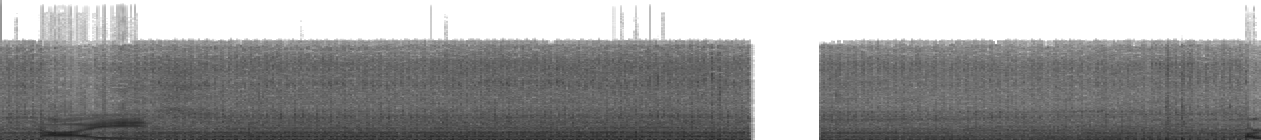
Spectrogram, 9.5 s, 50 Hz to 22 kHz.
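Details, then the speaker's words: 1969 Gravely 432 with a rebuilt K321 14 hp single-cylinder engine and a new piston, bench run for about half an hour. Steady, even beat with no knock or clatter; healthy normal running. The owner suspects a fuel pump problem, as it dies out despite fuel in the bowl. "good enough for me so it's been sitting here running for every bit I've got a half an hour so pretty happy with it except for the fuel issue"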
